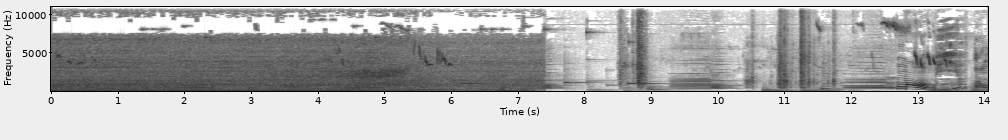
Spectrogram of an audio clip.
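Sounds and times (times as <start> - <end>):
hydraulics working: 0.0 - 7.4
diesel engine running: 0.0 - 7.5.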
